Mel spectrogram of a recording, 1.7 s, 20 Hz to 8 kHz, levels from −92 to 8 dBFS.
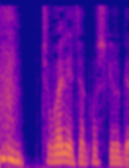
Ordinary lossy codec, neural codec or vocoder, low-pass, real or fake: MP3, 32 kbps; codec, 16 kHz in and 24 kHz out, 0.4 kbps, LongCat-Audio-Codec, two codebook decoder; 7.2 kHz; fake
